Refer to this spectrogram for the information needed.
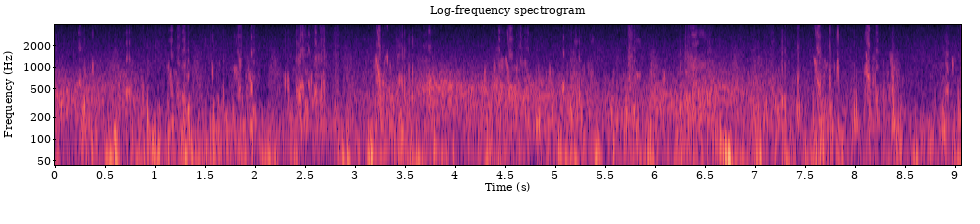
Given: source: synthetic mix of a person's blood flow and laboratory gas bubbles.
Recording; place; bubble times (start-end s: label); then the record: Doppler ultrasound of blood flow; subclavian vein
0.00-0.09 s: bubbles
0.20-0.42 s: bubbles
0.68-0.98 s: bubbles
1.04-1.39 s: bubbles
1.55-2.04 s: bubbles
2.27-2.92 s: bubbles
3.17-3.62 s: bubbles
3.67-3.79 s: bubbles
4.25-5.39 s: bubbles
5.46-5.48 s: bubbles
5.53-5.87 s: bubbles
5.94-6.00 s: bubbles
6.06-6.13 s: bubbles
6.18-6.74 s: bubbles
6.94-7.48 s: bubbles
7.54-7.87 s: bubbles
7.96-8.46 s: bubbles
8.77-9.06 s: bubbles
From the record:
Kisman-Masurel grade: 332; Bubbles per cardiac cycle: rolling drumbeat, 9 or more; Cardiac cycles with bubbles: 50 to 99%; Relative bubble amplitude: moderate (0.250 to 0.450); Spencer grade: 3 (all of the cardiac periods contain showers or single bubble signals, but not dominating or overriding the cardiac motion signals); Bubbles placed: anywhere in the cardiac cycle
